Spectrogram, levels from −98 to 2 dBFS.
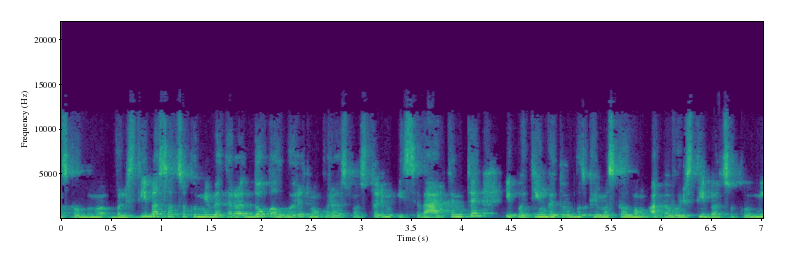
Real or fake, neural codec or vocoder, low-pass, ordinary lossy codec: real; none; 14.4 kHz; MP3, 64 kbps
